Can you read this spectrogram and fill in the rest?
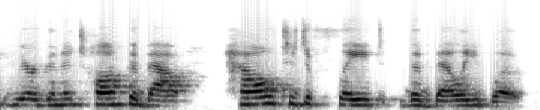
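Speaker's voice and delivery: usual speaking voice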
